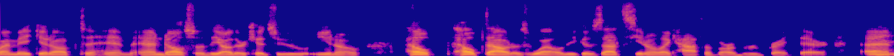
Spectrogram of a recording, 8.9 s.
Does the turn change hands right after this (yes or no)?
no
